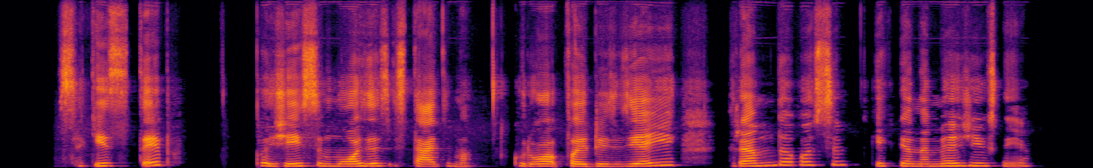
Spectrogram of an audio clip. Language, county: Lithuanian, Panevėžys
